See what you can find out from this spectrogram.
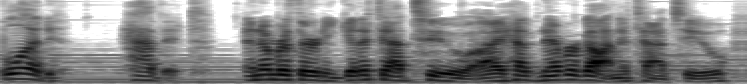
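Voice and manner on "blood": ordinary talk, nothing marked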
